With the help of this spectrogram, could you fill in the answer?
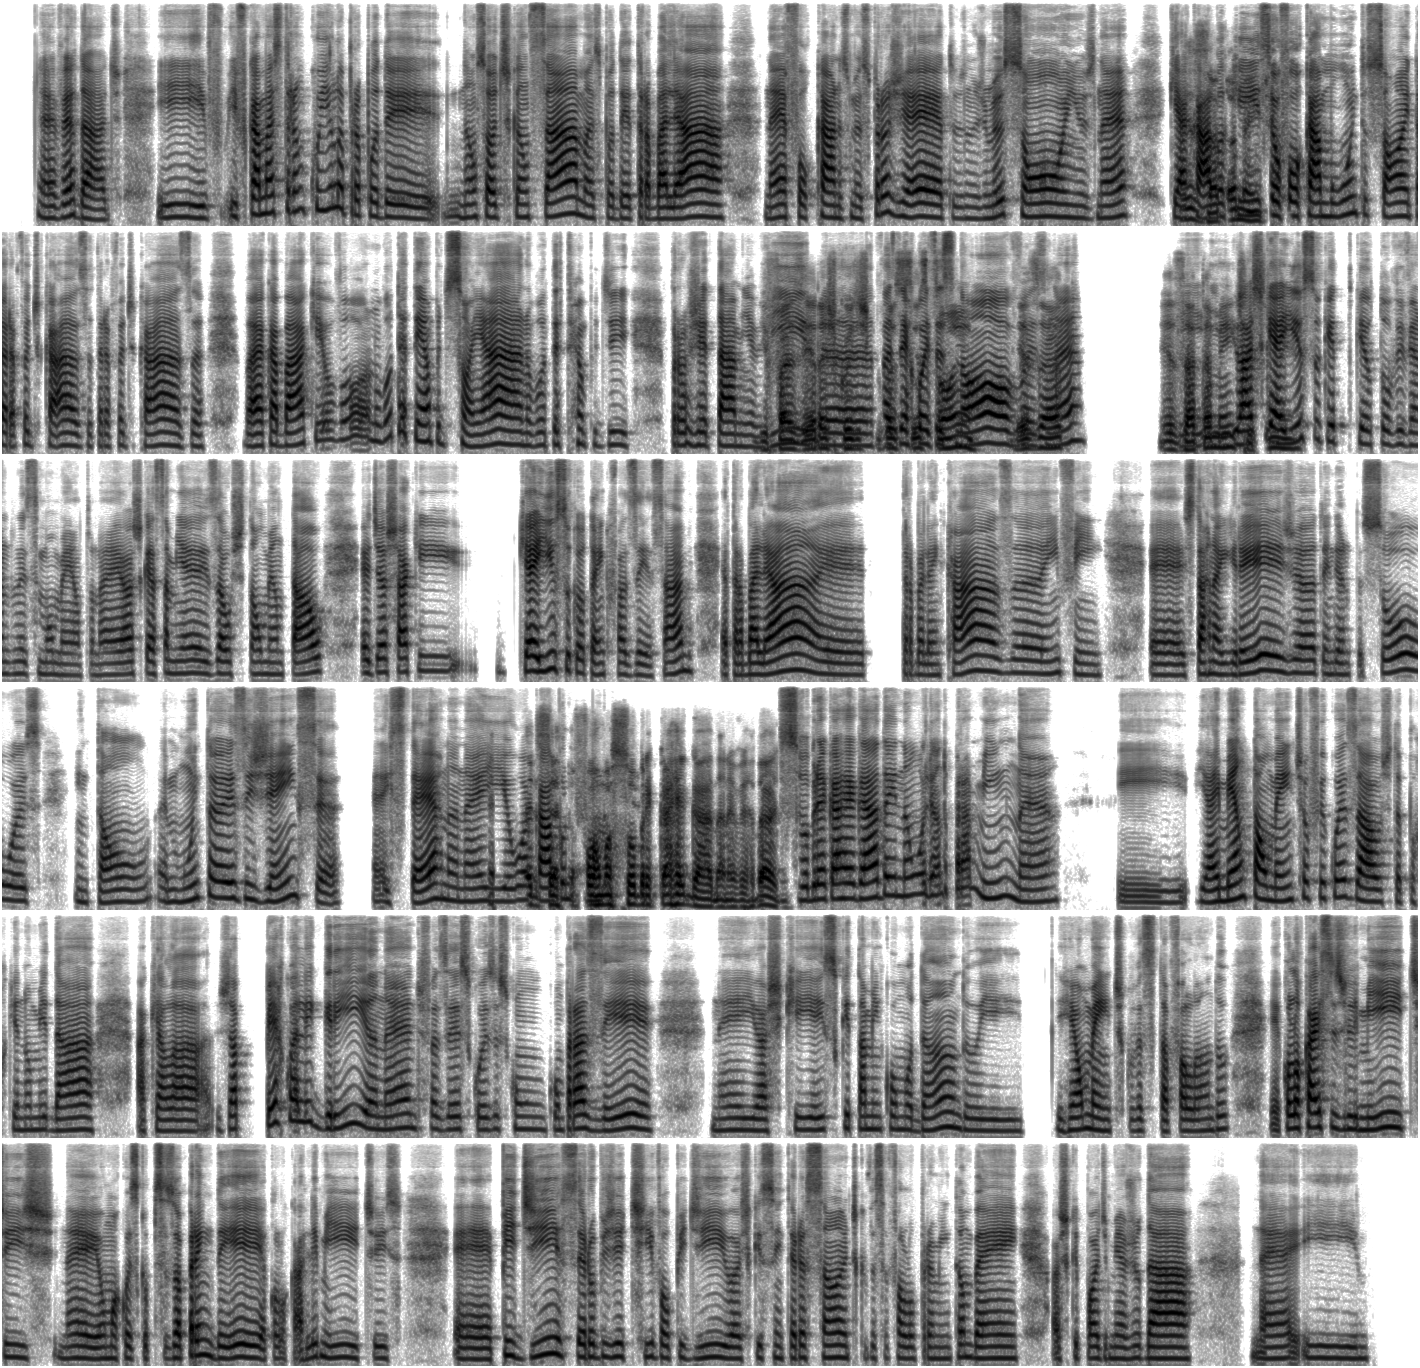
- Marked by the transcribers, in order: other background noise; tapping
- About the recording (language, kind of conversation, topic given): Portuguese, advice, Equilíbrio entre descanso e responsabilidades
